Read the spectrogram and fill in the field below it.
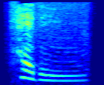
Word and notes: heading: ‘hedıŋ

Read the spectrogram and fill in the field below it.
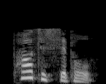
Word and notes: participle: {‘pɑ:rtı,sıpəl}

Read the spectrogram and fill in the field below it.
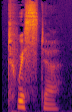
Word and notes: twister: ‘twıstər

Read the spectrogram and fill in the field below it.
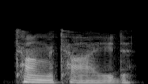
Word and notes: tongue-tied: ‘tʌŋ,taıd

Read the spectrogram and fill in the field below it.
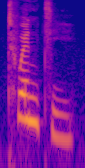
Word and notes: twenty: ‘twentı

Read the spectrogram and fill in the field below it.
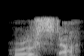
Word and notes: rooster: ‘ru:stər

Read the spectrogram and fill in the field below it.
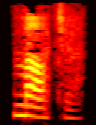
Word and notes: marcher: ‘mɑ:rtʃər

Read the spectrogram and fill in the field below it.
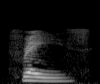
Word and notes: phrase: freız

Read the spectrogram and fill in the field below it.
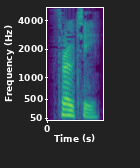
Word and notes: throaty: ‘ɵrəʋtı

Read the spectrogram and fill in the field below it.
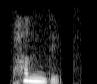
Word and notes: pundit: ‘pʌndıt

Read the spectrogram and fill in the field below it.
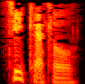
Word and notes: teakettle: ‘ti:,ketəl

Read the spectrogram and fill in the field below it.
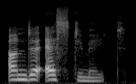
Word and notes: underestimate: ,ʌndər’estə,meıt

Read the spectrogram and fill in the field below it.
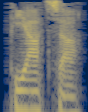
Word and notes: piazza: pi:’æzə

